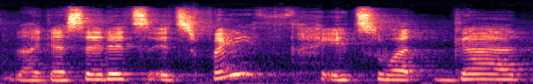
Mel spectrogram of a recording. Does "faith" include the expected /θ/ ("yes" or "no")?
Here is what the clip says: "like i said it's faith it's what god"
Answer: yes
